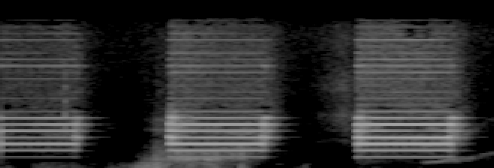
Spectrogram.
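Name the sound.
fire alarm going off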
